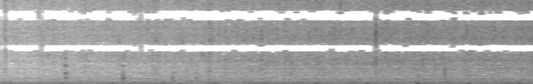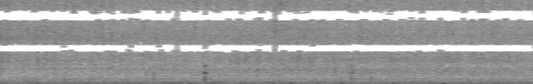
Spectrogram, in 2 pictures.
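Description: Raw chicken hearts sizzling as they are slid into a pan of hot oil with onion and garlic. The sizzle grows louder over the first few seconds as more pieces go in, then holds steady, with a few light clicks of the wooden spatula against the plate and pan.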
